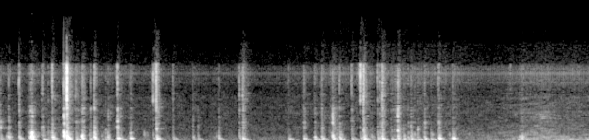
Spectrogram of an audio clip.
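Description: Rapid, close keyboard typing entering a first and last name into a form, a dense run of crisp keystroke clicks with brief pauses between bursts, alone and without speech.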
